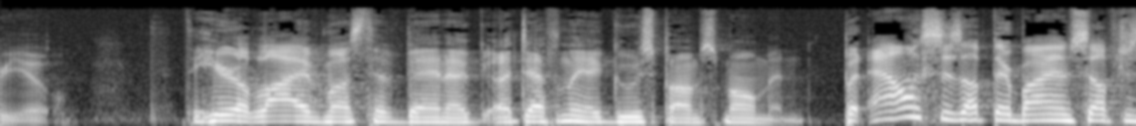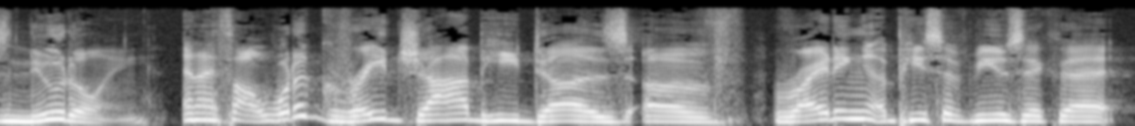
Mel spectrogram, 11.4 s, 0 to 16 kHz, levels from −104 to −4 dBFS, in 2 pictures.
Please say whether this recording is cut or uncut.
cut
